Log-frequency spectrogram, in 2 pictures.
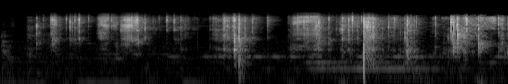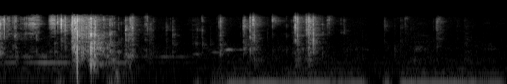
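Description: Foil Magic: The Gathering collector booster pack wrapper crinkling and tearing as it is opened by hand: a dense run of crackling rustles that thins out about eight seconds in.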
